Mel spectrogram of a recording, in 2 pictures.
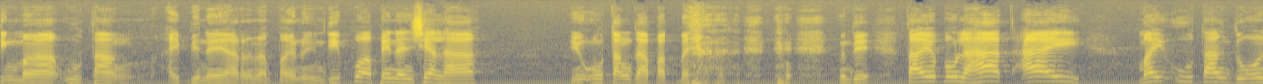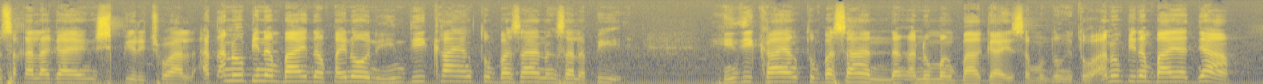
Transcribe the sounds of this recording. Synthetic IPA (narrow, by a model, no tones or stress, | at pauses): t̪ɪŋmɐŋaʔuːt̪aŋ | ɐ̰jbɪnɐja̰ːɾɐnɐŋpɐŋɪ̰nohɪnd̪ipoɐpɪnɐnʃalha | jʊŋʔuːt̪ɐŋd̪aːpɐt̪̚bɐjaɾankʊnd̪ɛt̪aːjo̞poŋlɐɦat̪ɐj | mɐjʔuːt̪ɐŋd̪oʔonsɐkɐlɐɡaːjɐŋɪspɪɾɪt͡ʃ̪ʊalɐ̰t̪ɐnoŋpɪnɐmbaːjaɐd̪̚nɐŋpɐŋɪno̞nhɪnd̪ikaːjɐŋt̪ʊmbɐsanːɐŋsɐlɐpiʔ | hɪnd̪ikaːjɐŋt̪ʊmbɐsanːɐŋɐnumɐŋbaːɡɐjsɐmʊnd̪oŋɪt̪o̞ʔɐ̰noŋpɪnɐbaːjɐd̪̚ɲa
